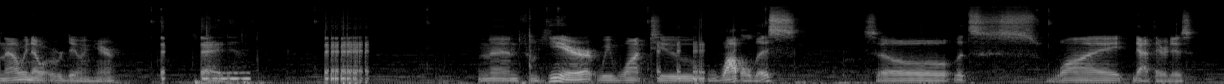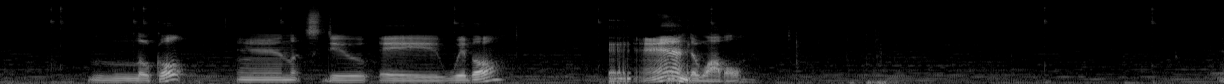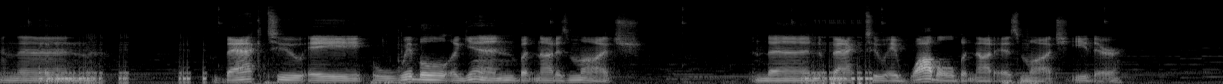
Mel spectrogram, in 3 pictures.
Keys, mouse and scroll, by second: 1.5 click, 1.9 space, 2.4 space, 3.1-4.3 drag, 5.1 i, 6.4-7.6 drag, 10.5 right click, 12.7-13.8 drag, 15.0-16.8 drag, 18.2-19.3 drag, 20.9 alt+r, 22.6-23.8 drag, 24.7-26.7 drag, 28.3 alt+r, 29.9-31.3 drag, 32.3 click, 34.6 alt+r, 35.5-36.7 drag.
